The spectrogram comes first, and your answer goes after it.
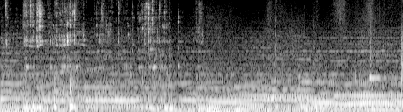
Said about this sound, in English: Next, I decided to head over to a nearby well to fill up on water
